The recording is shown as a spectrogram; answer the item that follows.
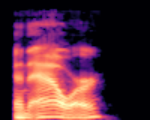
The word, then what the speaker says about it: hour: The allotment of time, an hour, is spelled H-O-U-R.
